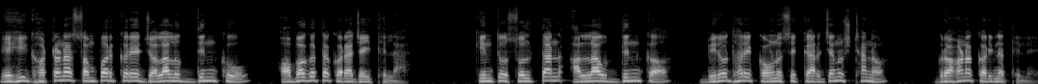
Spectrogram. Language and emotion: Odia, neutral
